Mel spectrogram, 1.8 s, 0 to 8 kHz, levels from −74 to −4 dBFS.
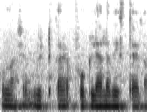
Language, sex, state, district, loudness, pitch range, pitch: Marathi, male, Maharashtra, Aurangabad, -18 LUFS, 110-115 Hz, 110 Hz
